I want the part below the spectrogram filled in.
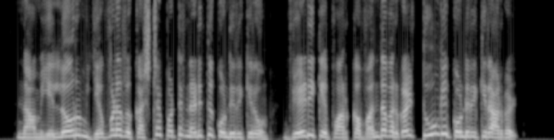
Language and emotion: Tamil, angry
